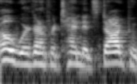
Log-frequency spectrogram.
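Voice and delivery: ordinary talk, nothing marked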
